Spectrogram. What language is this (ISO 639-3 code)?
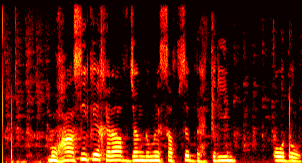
urd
